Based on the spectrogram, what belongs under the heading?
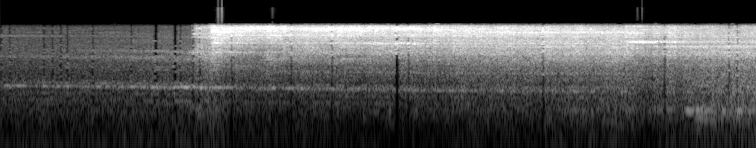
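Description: An electric locomotive hauling double-deck coaches runs into the platform. A rumble grows louder, with a faint whine falling in pitch, and about two seconds in it becomes a loud, steady rush of wheels and air as the locomotive passes close by. A high squeal comes in near the end.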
